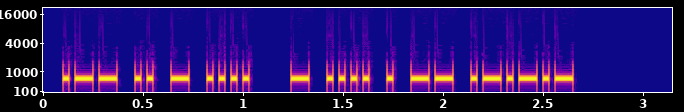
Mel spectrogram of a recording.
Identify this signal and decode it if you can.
Morse code, heard as a keyed tone, about 40 wpm, 700 Hz. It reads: WITH THEM.
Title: Sentences from Top 1400 Words 40wpm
